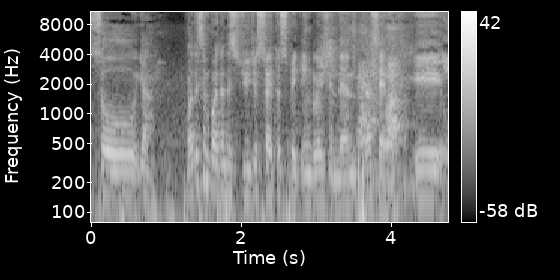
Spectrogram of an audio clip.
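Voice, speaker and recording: A man with a Filipino accent speaks at a moderate pace, with medium pitch and ordinary pitch variation. The room has audible echo, and there is noticeable background noise. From Philippines. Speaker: high school teacher. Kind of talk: lecture. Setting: live stream. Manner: halting.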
